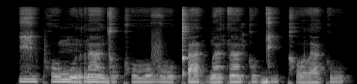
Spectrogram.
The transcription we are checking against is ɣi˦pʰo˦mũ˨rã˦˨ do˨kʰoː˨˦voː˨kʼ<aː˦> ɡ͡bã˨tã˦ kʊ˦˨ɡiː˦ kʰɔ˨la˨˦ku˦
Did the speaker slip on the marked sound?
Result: yes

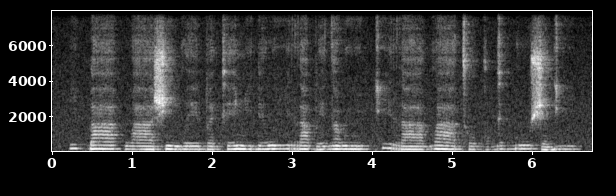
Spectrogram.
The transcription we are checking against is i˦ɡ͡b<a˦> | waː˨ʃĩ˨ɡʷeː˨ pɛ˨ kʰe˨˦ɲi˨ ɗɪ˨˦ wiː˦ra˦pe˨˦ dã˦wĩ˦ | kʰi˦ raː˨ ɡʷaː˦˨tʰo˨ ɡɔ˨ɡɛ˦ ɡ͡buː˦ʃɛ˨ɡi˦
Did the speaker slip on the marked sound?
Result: no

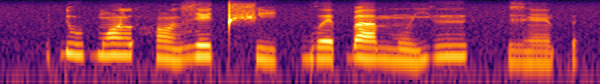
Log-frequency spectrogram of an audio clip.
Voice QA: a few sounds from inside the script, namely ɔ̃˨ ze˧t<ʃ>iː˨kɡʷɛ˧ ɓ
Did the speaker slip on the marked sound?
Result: no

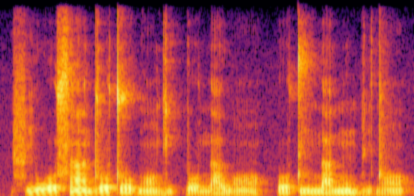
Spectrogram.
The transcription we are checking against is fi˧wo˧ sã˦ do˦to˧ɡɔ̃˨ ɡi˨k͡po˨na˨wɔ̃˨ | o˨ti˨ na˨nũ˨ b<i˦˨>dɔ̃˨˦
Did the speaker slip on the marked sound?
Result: yes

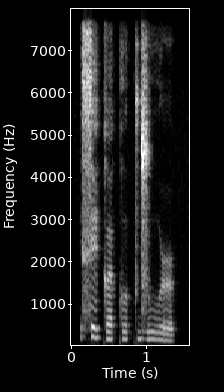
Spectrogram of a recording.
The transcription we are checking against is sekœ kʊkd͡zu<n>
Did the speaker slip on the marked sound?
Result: yes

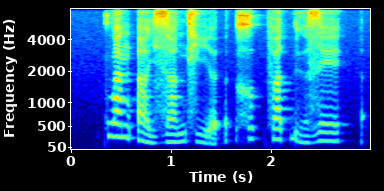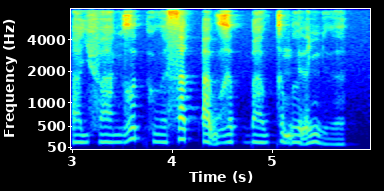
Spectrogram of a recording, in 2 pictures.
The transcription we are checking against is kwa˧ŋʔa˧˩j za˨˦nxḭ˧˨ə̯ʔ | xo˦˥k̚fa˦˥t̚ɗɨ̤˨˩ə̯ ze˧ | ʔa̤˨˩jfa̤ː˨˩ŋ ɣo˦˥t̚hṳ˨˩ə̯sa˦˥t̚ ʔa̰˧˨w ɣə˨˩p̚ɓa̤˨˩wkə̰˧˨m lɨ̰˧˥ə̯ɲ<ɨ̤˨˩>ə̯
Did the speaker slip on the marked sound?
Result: no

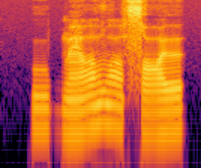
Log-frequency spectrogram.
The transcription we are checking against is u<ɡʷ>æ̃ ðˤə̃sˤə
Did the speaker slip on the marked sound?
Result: yes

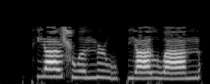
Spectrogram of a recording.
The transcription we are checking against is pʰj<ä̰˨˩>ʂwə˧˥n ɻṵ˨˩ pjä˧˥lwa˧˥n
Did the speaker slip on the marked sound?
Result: yes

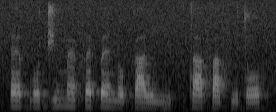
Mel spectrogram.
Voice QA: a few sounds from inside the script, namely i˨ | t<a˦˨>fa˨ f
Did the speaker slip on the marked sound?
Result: yes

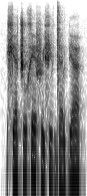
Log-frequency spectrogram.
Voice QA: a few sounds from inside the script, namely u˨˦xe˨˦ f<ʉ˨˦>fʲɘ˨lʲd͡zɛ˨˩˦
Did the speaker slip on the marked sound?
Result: yes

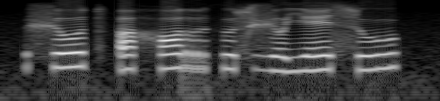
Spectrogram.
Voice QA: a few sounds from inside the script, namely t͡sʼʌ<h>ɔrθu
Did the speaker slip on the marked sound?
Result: no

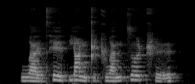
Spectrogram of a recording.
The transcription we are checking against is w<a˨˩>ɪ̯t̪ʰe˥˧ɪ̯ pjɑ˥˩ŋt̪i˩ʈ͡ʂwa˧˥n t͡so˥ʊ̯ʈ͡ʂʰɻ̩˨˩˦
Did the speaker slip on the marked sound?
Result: no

